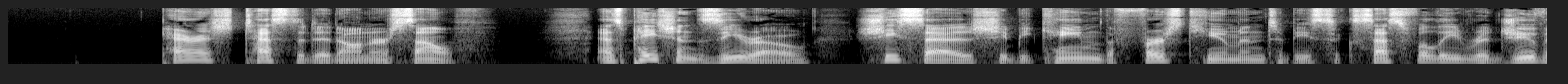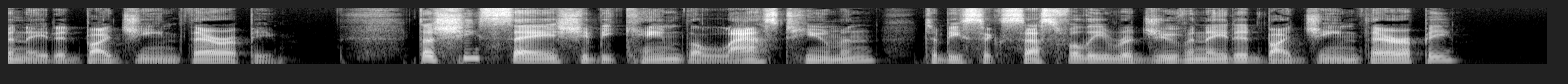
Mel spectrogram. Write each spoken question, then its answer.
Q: Does she say she became the last human to be successfully rejuvenated by gene therapy?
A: No, she does not say she became the last human to be successfully rejuvenated by gene therapy.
